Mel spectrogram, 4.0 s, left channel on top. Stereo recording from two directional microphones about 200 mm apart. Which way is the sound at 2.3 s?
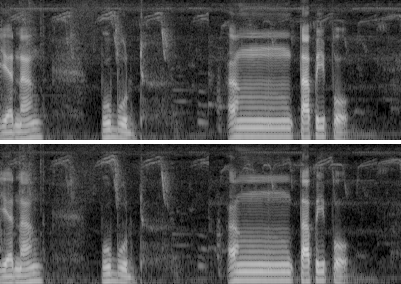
15° right (ahead or behind).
